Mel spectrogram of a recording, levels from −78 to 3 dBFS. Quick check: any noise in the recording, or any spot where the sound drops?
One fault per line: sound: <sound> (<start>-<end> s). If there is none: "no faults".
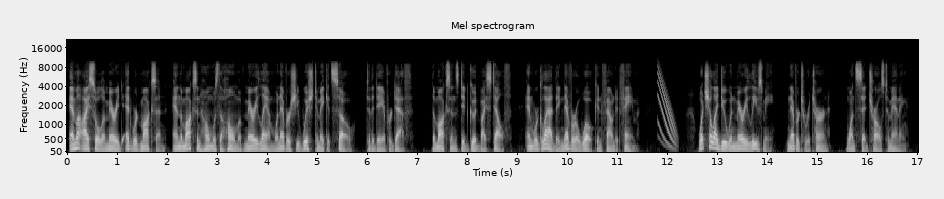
sound: chirp (11.8-12.3 s)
